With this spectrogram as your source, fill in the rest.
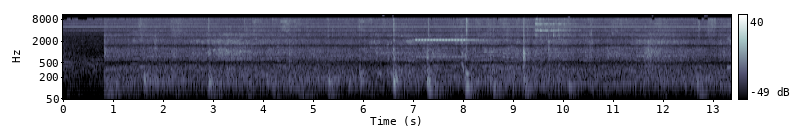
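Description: A large crowd murmurs and shuffles in a big echoing hall.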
